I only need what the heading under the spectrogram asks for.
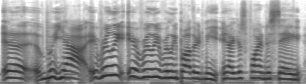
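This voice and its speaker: A young woman with a Canadian accent chats and rambles on a livestream, talking straight to her viewers. Her voice sits high and leaps around with lively swings in pitch. Soft music plays faintly behind her. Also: normal speed. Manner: chatty, rambling, addresses viewers as Cookie. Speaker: streamer. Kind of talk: casual chat with chat readers.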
